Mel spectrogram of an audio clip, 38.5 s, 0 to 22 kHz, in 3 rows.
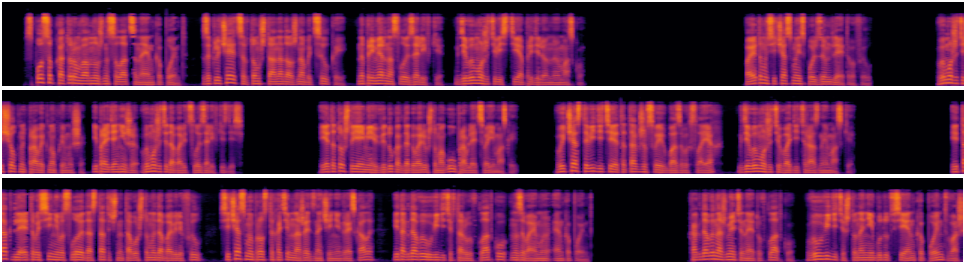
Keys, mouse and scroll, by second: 12.4 right click, 18.4-19.1 scroll up 1.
